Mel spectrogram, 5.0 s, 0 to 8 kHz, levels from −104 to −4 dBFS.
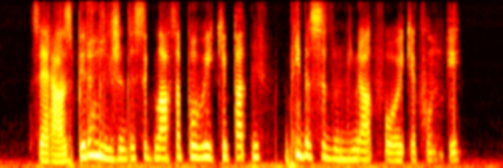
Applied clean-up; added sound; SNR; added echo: neural diffusion model UNIVERSE++.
